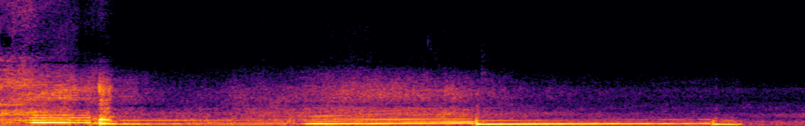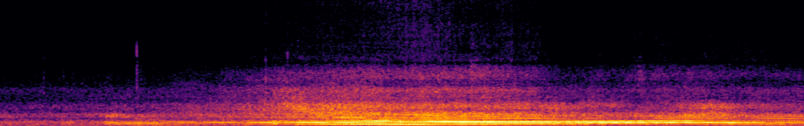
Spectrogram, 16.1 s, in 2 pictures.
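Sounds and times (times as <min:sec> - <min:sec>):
road and tyre hiss: 0:00.0 - 0:03.2
car engine approaching: 0:00.0 - 0:16.0.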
